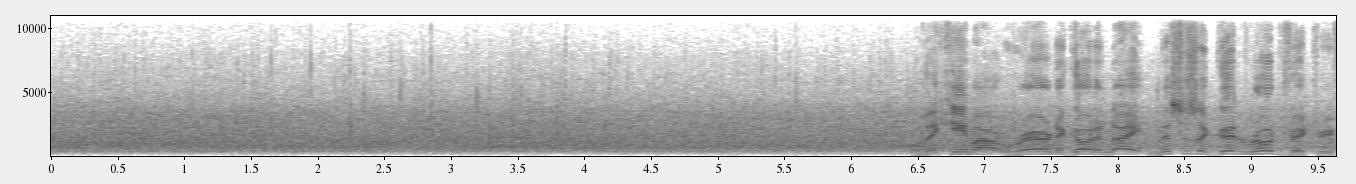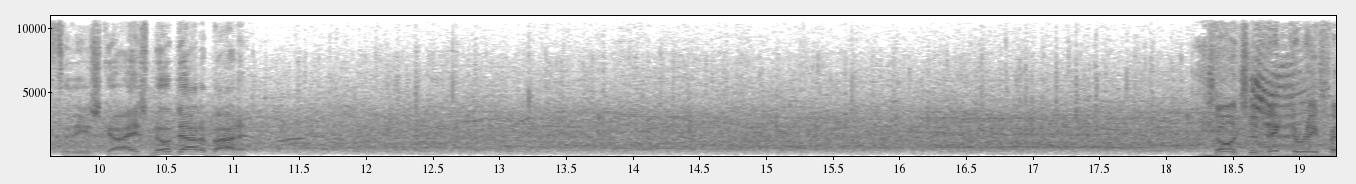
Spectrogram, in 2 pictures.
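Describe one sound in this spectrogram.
A stadium crowd cheers.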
